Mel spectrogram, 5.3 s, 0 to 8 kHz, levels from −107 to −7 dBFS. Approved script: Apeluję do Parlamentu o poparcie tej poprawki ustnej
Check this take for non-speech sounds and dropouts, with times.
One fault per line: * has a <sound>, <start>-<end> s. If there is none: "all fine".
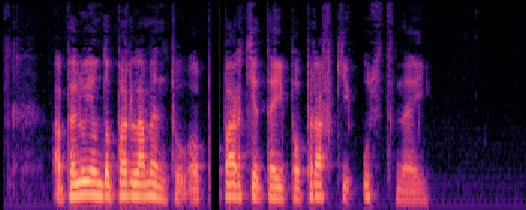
* has a dropout, 2.1-2.2 s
